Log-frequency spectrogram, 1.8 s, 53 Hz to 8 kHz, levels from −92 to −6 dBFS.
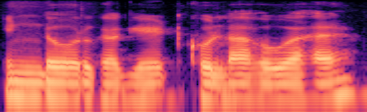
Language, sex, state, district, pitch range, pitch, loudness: Hindi, male, Jharkhand, Deoghar, 95-100 Hz, 95 Hz, -18 LUFS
